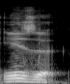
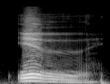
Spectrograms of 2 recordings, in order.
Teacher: Pada bacaan id, usahakan jangan sampai memantul huruf zalnya, jangan dibaca dengan iz, karena di sini huruf zal yang mana makhrajnya yaitu ujung lidah menempel dengan gigi seri atas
